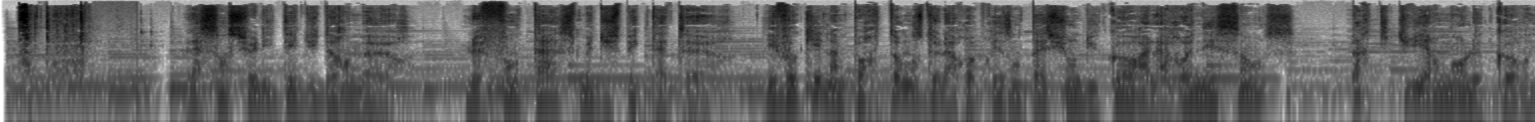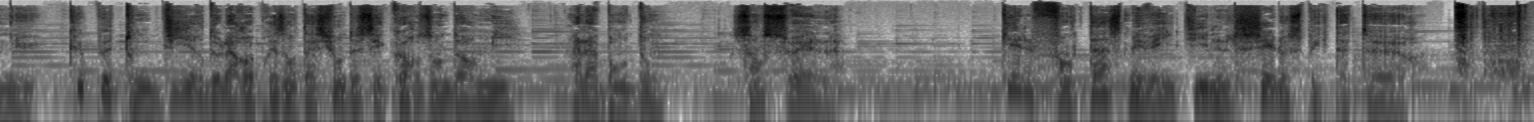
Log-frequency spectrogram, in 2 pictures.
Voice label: Audio guide, VO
